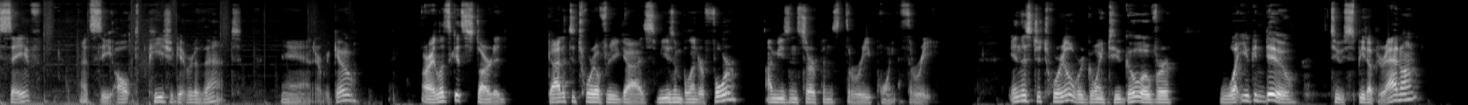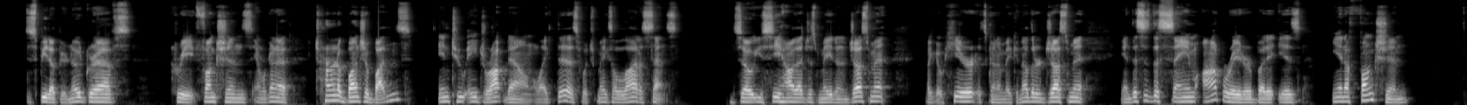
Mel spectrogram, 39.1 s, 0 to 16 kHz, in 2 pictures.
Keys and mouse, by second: 0.8 typing, 1.7 alt+p, 2.8 g, 4.0 click, 25.8-28.2 drag, 31.2-32.2 drag, 34.0-39.1 drag.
